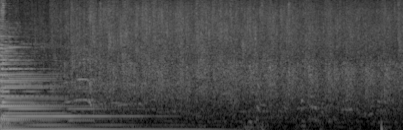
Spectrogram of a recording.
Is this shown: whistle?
no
